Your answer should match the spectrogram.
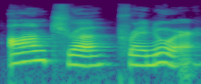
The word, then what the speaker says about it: entrepreneur: Entrepreneur. Did you hear the schwa sound? It comes after the first stressed syllable. Entrepreneur, entrepreneur. So that is the schwa sound coming out again, but with a different vowel.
